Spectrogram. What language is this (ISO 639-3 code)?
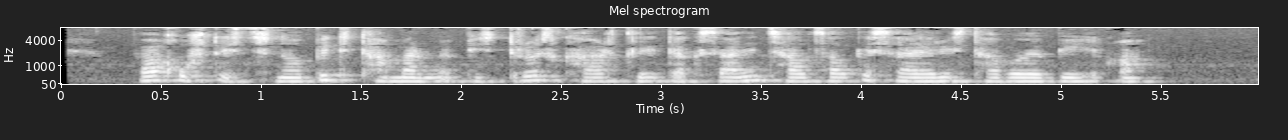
kat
